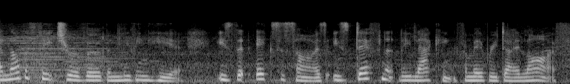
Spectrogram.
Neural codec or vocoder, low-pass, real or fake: none; 7.2 kHz; real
